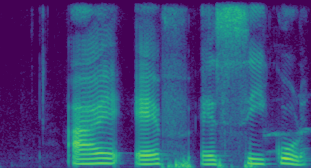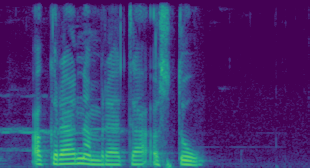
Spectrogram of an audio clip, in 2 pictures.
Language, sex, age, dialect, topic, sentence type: Marathi, female, 41-45, Southern Konkan, banking, statement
